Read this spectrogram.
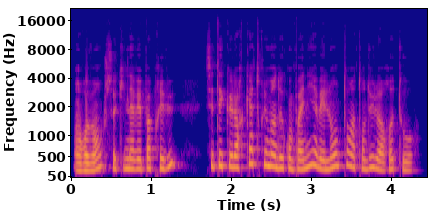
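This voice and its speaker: A woman reading scripted fiction aloud as an expressive storyteller, at a medium pitch. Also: fast talker. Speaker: narrator, podfic reader.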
